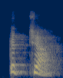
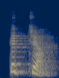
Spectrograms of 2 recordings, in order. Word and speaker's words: कच्चा: रस्सी, लस्सी, बल्ला, बच्चा, पक्का, कच्चा, कच्चा, क च चा नहीं है, र स सी नहीं, रस्सी।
